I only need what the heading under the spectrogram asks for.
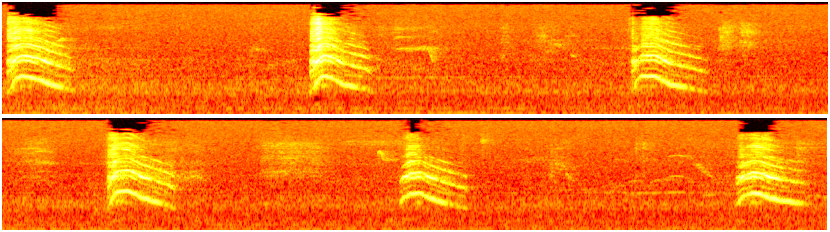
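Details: Rainbow lorikeet kept as a pet, out on the verandah and talking to outside birds, gives six strident descending squawks roughly every one and a half seconds, each harsh and rich in overtones.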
